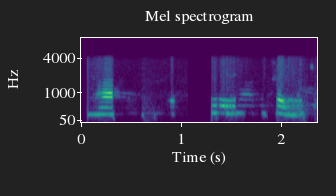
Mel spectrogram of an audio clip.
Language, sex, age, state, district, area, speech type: Hindi, female, 60+, Uttar Pradesh, Varanasi, rural, conversation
